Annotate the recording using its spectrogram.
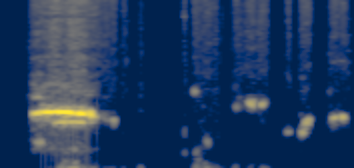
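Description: Near silence: room tone, with one brief faint sound about half a second in.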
